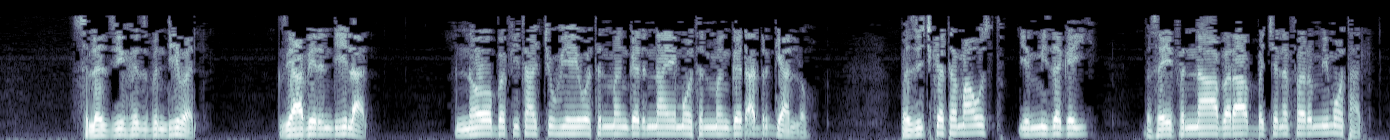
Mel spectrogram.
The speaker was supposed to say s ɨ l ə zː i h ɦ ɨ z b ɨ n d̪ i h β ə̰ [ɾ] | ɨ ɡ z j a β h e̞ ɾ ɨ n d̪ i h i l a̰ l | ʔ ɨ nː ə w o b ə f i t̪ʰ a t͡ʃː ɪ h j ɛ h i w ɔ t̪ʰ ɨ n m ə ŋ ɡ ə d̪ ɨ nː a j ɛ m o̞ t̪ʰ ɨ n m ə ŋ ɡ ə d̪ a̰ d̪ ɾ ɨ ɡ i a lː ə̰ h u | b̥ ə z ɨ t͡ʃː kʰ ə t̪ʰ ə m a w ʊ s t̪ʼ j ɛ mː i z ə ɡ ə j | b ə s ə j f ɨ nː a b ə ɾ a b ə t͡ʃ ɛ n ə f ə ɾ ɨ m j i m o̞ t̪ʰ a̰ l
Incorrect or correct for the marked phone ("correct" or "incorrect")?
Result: incorrect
